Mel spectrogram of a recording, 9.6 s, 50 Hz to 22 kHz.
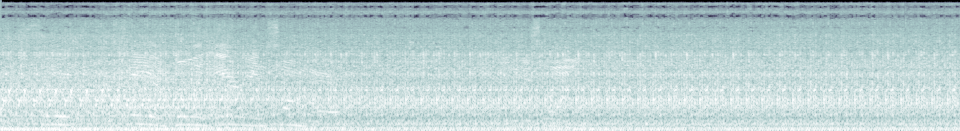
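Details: Cummins M11 diesel semi truck after fuel system priming and bleeding: steady even idle clatter holding speed, no stumbling or hunting; runs clean, no more air bubbles.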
